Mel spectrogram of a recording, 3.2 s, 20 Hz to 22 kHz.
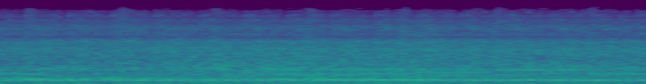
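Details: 2016 Holden Commodore VF, 6.2 L LS3 V8 reported running rough; stethoscope on driver-side injectors, cylinders 2, 4, 6 and 8, at idle; regular, consistent clicking; normal fuel injector clicking.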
